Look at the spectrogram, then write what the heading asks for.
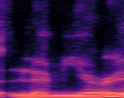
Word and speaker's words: Lemieux: For those that need to understand my last name, it's French, so it's Lemire. It's very hard to pronounce if you don't speak French, but I go by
